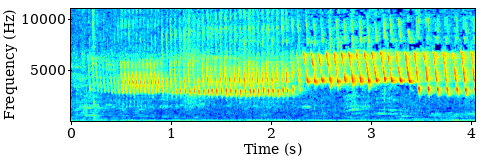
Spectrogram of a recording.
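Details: Training song of a Spanish Timbrado canary: a buzzy rolling trill of close-set pulses that switches to a higher series of slightly slower, clearer ringing notes.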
